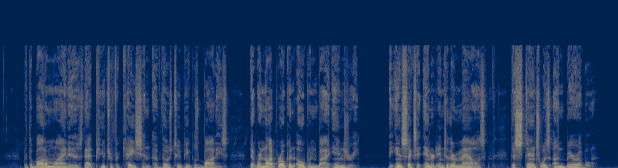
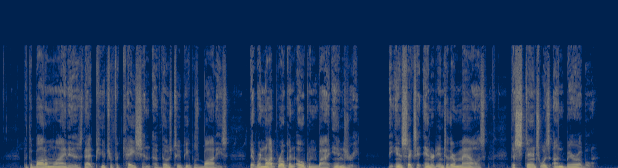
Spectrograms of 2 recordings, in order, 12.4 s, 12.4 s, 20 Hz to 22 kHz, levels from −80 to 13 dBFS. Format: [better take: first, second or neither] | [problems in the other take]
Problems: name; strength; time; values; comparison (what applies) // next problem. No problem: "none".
neither | none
